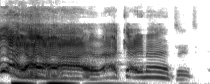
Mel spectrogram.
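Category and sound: vocal imitation, voice imitating snoring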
